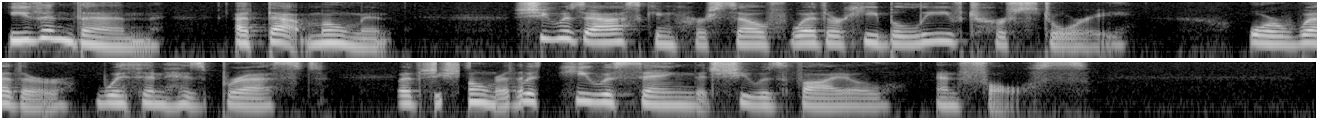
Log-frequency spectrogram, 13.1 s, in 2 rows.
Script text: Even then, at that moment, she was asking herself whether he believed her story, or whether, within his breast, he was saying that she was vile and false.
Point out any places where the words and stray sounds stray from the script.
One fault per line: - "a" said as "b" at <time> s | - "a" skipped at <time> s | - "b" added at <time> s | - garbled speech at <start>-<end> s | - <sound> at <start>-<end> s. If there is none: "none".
- garbled speech at 8.6-9.3 s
